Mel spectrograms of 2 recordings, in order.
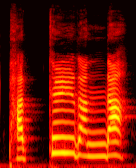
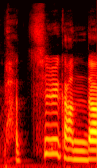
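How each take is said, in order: First: The consonant in the first word sounds like t. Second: The consonant in the first word sounds like ch. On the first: The speaker calls it right. "나는 밭을 간다 라고 해야지" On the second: The speaker calls it wrong. "라고 하면 안 돼요"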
